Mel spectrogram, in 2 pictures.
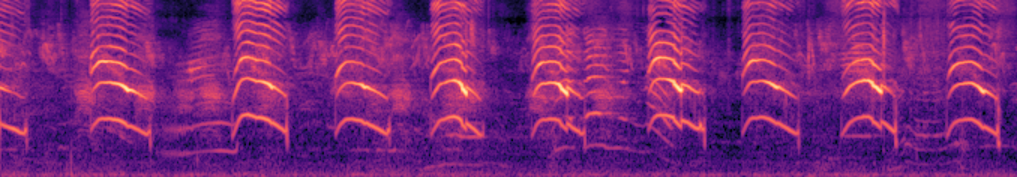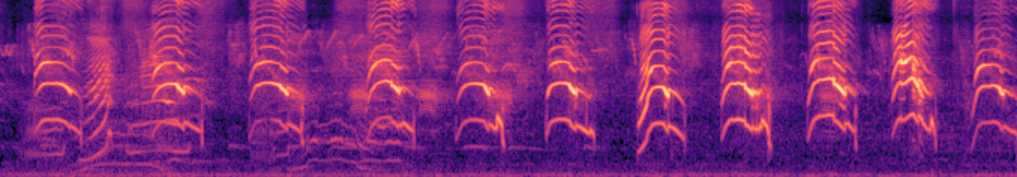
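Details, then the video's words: A kitten-like meowing repeated about once per second for twenty seconds, nearly twenty short rising-falling meows of steady pitch, with a faint voice murmuring briefly midway. "Funny Cats and Kittens Meowing Sound Effects Compilati |Cat Meow"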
